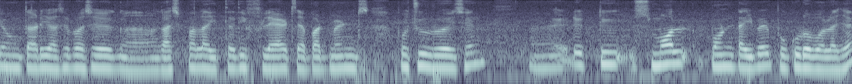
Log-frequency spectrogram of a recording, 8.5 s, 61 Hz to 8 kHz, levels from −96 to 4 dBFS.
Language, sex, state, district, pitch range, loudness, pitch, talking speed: Bengali, male, West Bengal, Kolkata, 150-170 Hz, -19 LUFS, 160 Hz, 135 wpm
